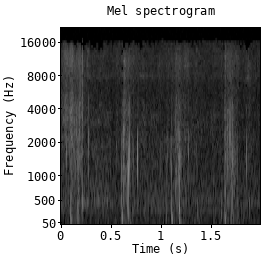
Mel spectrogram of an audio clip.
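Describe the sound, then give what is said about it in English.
Footsteps walk along a path in a wild forest on a Sunday morning, a faint series of soft, dull crunches in an uneven walking rhythm, with no talk over them. “So we're walking down a path in the wild forest.”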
